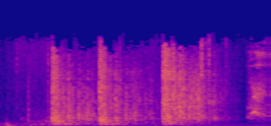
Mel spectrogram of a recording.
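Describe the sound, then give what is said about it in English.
Rifle shots fired at a charging grizzly bear land as three loud, sharp bangs, each followed by a rough rumbling tail, spaced unevenly across a few seconds. “Now, blast him. Shoot, Corey, shoot.”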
